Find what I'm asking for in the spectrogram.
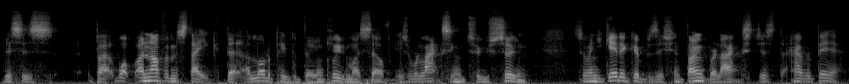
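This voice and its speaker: A chess streamer narrates his own game, thinking out loud about moves and teasing himself. He speaks at medium pitch, fairly quickly and with hardly any pauses, his voice a bit bright.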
